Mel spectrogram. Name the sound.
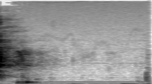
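sneeze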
